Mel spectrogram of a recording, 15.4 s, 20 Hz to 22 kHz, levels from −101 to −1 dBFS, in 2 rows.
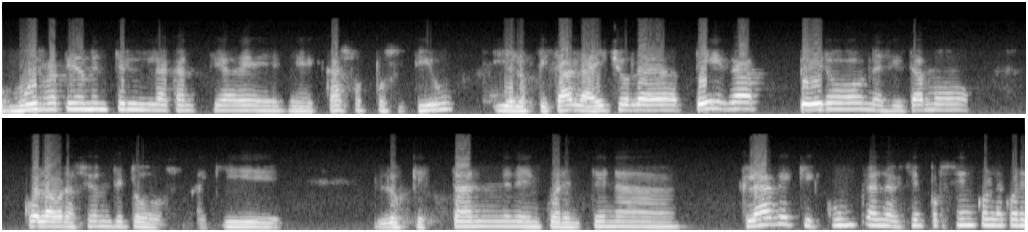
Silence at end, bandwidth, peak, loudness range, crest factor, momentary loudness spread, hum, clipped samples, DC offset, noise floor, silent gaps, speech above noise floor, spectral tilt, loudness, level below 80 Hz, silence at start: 0 s; 7.2 kHz; -2 dBFS; 4 LU; 12 dB; 10 LU; none; under 0.1%; under 0.1%; -51 dBFS; none; 38 dB; -9 dB/octave; -14 LUFS; -50 dBFS; 0 s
